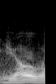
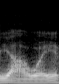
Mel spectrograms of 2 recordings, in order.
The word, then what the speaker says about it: Yahweh: We have here Jehovah or Yahweh, if you prefer that pronunciation.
